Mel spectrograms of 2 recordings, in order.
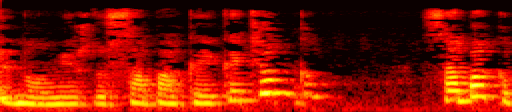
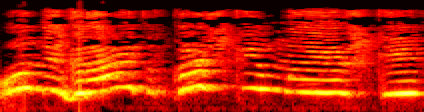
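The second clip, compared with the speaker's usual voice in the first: louder still, much higher pitch; 12 semitones higher, 6 dB louder than usual. Narrator reads the kitten answering the puppy, even louder. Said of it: "еще громче ответил котенок".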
